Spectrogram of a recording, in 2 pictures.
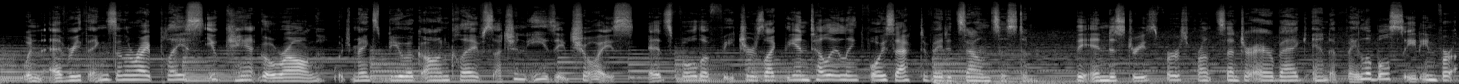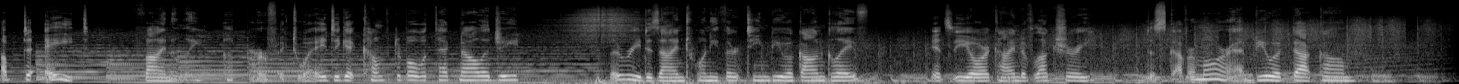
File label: smooth calm textured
